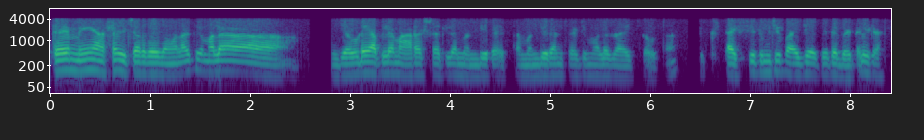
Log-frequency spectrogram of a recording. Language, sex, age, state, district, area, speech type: Marathi, male, 18-30, Maharashtra, Thane, urban, conversation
